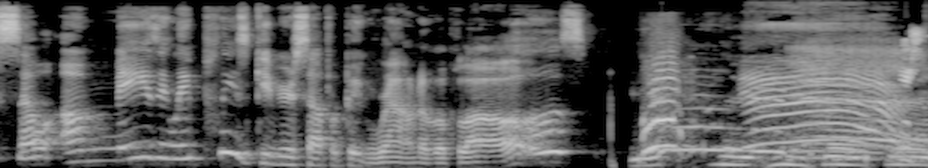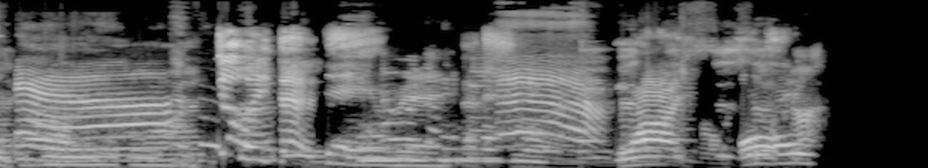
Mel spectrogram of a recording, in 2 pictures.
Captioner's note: applause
